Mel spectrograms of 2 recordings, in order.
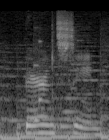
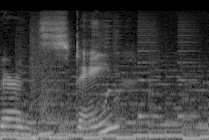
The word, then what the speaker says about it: Berenstain: But no, everybody has this collective memory of Berenstein being spelled with an E, when it's actually pronounced Berenstain, and being spelled with an A.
